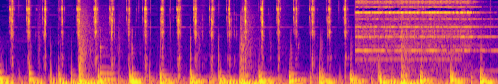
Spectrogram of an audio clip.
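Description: Quiz countdown timer sound effect: fast clock ticking, about five ticks a second, over a low repeating beat. About four and a half seconds in it gives way to a steady alarm-clock-like ring as the time runs out.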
